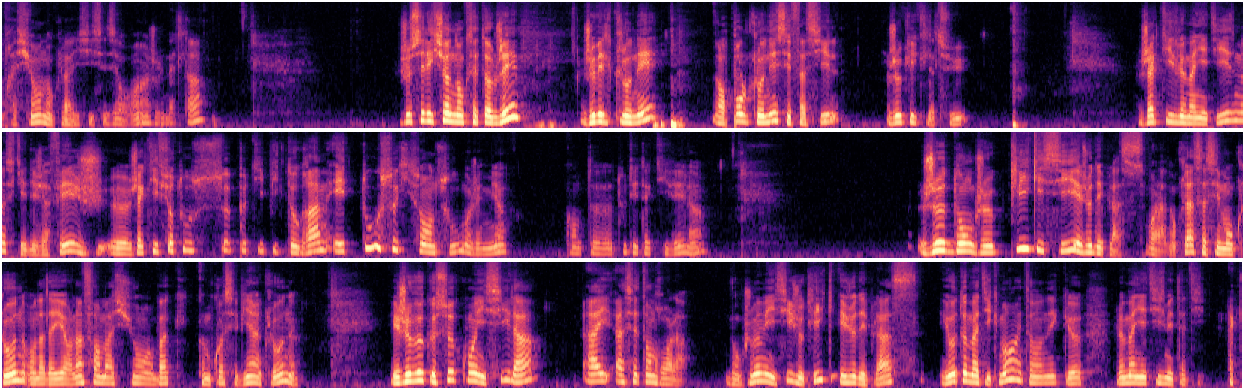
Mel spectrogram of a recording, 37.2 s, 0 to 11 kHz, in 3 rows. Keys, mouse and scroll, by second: 0.7-1.9 drag, 2.0 click, 3.5 click, 4.2-5.4 drag, 5.4 ctrl+z, 5.9 ctrl+click, 6.6 KP_Subtract, 6.7 KP_Add, 7.8 click, 8.1 click, 10.1 click, 14.5 click, 15.2 click, 22.9-24.1 drag, 28.1 click, 32.7-35.1 drag, 36.7 click.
